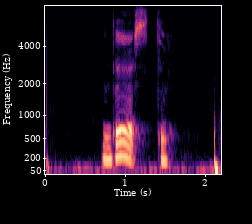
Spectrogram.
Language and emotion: Russian, neutral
